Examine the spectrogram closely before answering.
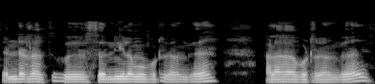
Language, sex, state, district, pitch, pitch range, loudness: Tamil, male, Tamil Nadu, Kanyakumari, 120 Hz, 115-125 Hz, -16 LUFS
